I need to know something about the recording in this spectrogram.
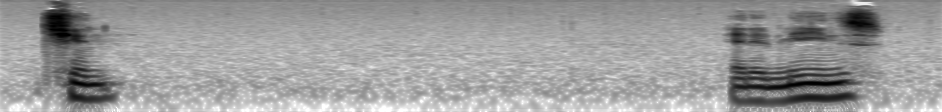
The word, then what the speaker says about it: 亲: now it's pointing to its sound it is pronounced chin and it means it's pretty hard to translate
